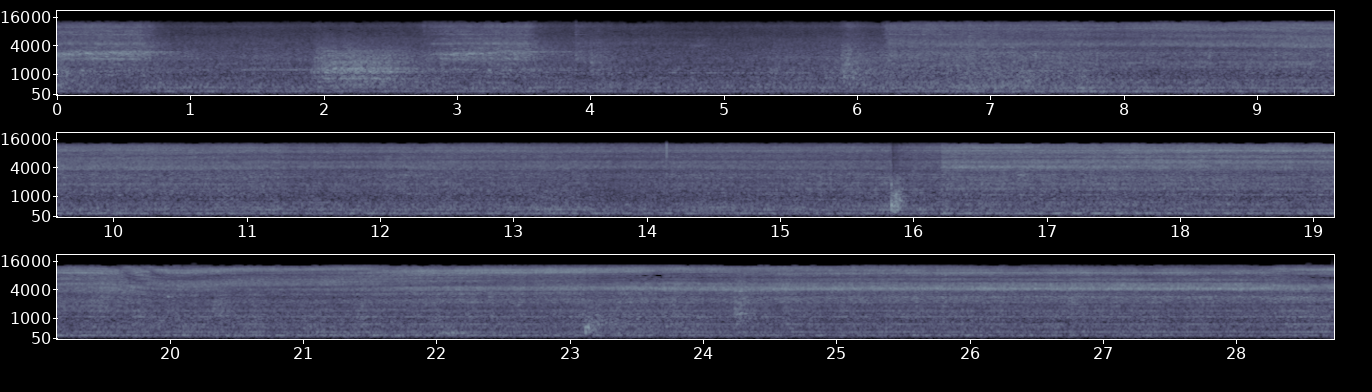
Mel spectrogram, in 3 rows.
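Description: TIG welding arc on a P11 chrome-moly steel pipe, running steadily with a hiss and an even hum during the root reinforcement pass at 160 amps. The sound is patchy for the first few seconds, there is a single sharp click about halfway through, and after that the hiss is brighter.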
